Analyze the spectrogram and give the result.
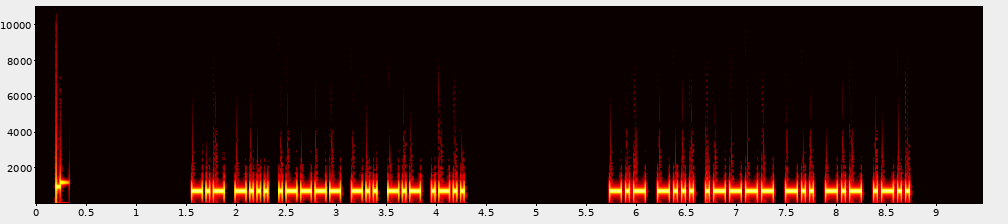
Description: Morse code, heard as a keyed tone, about 29 wpm, 700 Hz. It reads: KB1DKL KB1DKL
